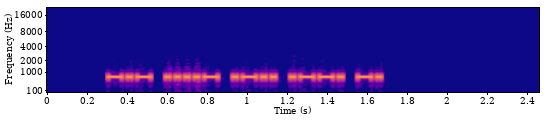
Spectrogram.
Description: Morse code, heard as a keyed tone, about 51 wpm, 700 Hz. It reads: K4LPN
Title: USA Call Signs - 5 Characters - 4x Character Spacing - 50wpm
